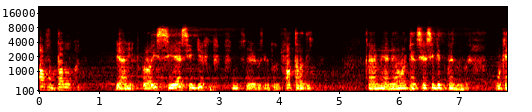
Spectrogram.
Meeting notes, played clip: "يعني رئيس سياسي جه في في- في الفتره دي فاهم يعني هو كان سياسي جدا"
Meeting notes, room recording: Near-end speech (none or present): none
